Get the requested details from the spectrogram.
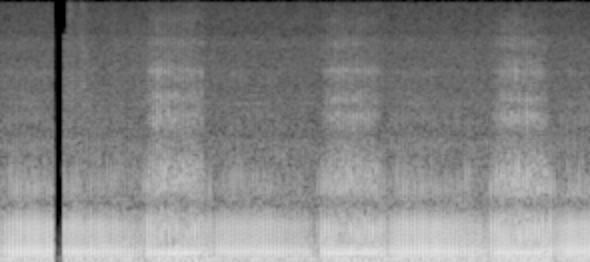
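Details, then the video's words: Soft, steady purring from one cat: a rolling low rumble pulsing with its breathing, louder surges coming about every one and a half seconds, nothing else audible. "猫咪打呼噜助眠 | 超级舒缓的猫咪呼噜声让你彻底快速入睡"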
